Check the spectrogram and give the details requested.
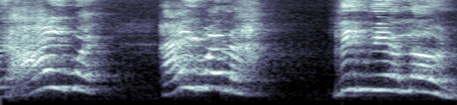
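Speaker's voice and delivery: put-on very high, irritated, drawn-out dismissive tone. A mother retelling how she used to answer her child, mock-irritated snapping. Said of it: "I used to get irritated".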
